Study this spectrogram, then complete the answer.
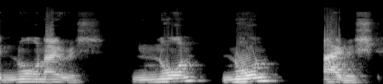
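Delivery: Northern Irish "Norn", TH swallowed into one syllable; Northern Irish accent. Shown as a demonstration. Showing students the dropped TH, Northern Irish accent. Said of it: "if you're Northern Irish".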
